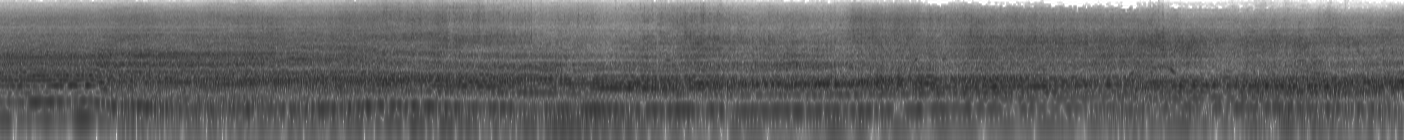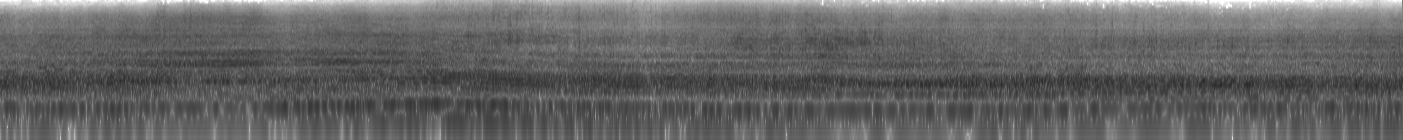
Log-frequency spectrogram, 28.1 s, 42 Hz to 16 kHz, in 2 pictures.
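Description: Several speedway motorcycles' 500 cc single-cylinder methanol engines racing together on a loud, continuous note. Their pitch rises and falls over and over as the riders open and close the throttle around the laps.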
